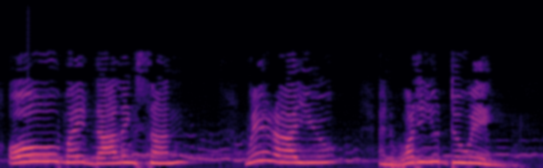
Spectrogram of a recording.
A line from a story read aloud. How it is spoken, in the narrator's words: she called out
